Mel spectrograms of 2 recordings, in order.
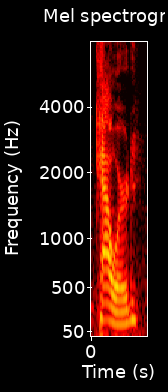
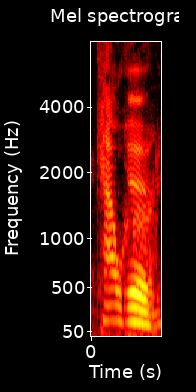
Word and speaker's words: Cowherd: Would you call him Coward? No. – Wait, his last name's actually Cowherd? – Yeah, Cowherd.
